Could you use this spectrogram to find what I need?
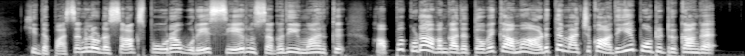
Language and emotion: Tamil, disgusted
